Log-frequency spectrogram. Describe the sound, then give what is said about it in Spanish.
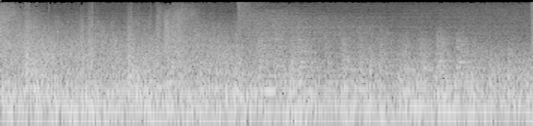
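Heavy cannon fire rumbles through a dense, continuous roar, with a few sharper blasts standing out near the start, as a warship sinks a grounded Peruvian ship near the rocky coast of Punta Gruesa. It stays loud and steady throughout, with no voices. “hábilmente navega junto a la costa sobre enormes y afiladas rocas hasta que hace encallar al barco peruano y luego lo hunde a cañonazos.”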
